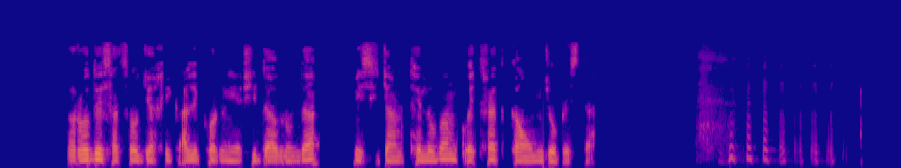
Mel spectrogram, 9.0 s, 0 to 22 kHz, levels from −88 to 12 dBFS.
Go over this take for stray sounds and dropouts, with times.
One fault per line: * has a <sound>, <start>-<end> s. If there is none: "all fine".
* has a laugh, 7.0-8.5 s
